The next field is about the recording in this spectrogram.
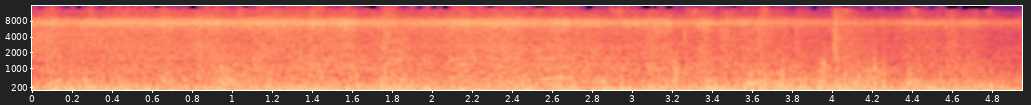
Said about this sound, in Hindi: समुद्र की तेज लहरों की टक्कर से जब बोट में पानी तेजी से भरने लगा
